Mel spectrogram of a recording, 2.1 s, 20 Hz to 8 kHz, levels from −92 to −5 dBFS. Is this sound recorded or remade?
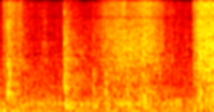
remade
